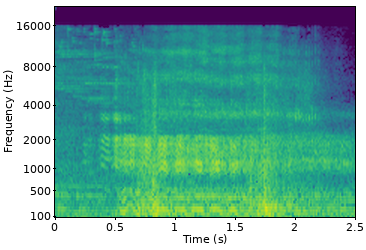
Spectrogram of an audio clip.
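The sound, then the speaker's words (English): A flying horse, called Pegasus, whinnies once in a long, shrill, quavering call lasting a couple of seconds. It is loud, with a breathy tail and no one talking. “Did you see that? A horse just flew by.”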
